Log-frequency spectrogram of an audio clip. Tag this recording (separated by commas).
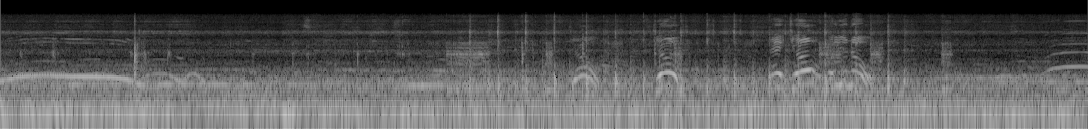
Speech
